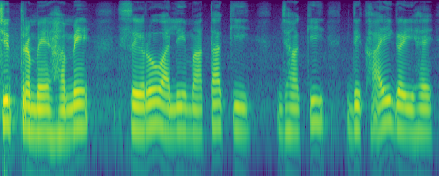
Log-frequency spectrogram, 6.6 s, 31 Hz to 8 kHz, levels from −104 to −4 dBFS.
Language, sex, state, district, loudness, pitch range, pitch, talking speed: Hindi, male, Uttar Pradesh, Lucknow, -18 LUFS, 130-150 Hz, 140 Hz, 100 wpm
